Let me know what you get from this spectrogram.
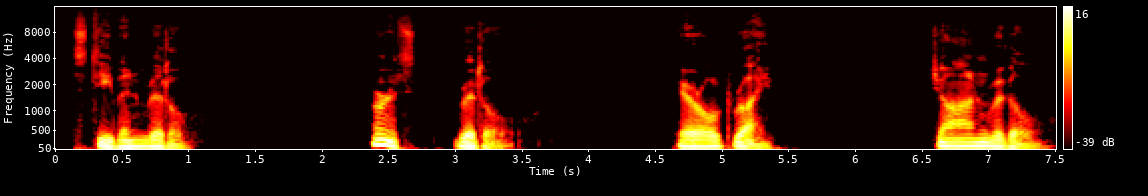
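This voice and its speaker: A man with a deep, dark and slightly husky voice reads a formal roll call of names. He goes extremely slowly and solemnly, leaving a pause after each name. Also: no room sound, studio quality. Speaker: reader of a memorial roll call. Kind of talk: formal read-out list of names.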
